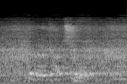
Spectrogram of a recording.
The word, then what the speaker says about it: Vergallo: Vergallo, demi-mêlée de l'Argentine que l'on retrouvera face au bleu. À prononcer comment Vergacho. Mais bon, en castillan.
